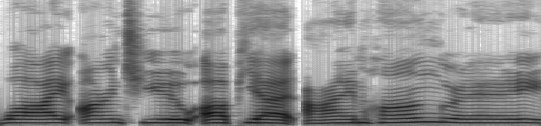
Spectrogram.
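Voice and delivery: very drawn-out, very slow, hungry, demanding cat voice. Retelling the cat being loud this morning: voicing the loud hungry cat. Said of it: "He was so loud this morning".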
